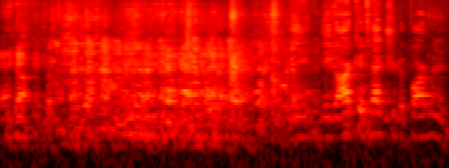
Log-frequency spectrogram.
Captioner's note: audience laughing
